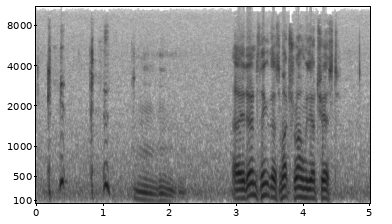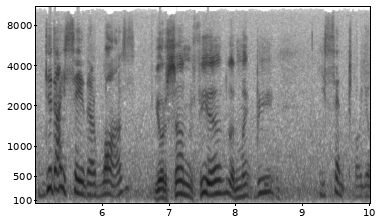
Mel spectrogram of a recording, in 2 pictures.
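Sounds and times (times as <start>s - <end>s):
person coughing: 0.2s - 2.1s
drawn-out voiced throat clearing rasp: 0.2s - 2.2s
speech: 1.5s - 2.3s, 3.0s - 4.6s, 5.2s - 10.0s.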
